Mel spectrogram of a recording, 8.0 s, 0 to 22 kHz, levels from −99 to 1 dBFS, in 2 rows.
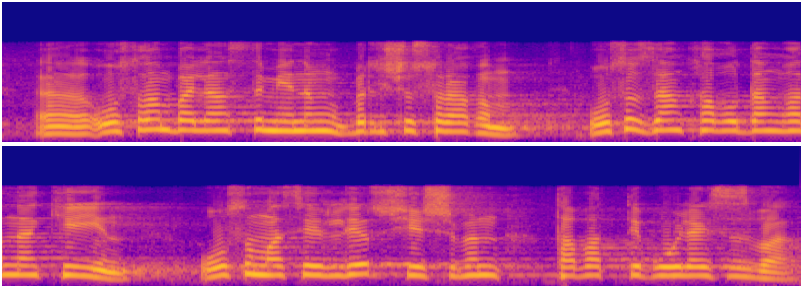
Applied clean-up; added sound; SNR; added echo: none; none; none; none.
